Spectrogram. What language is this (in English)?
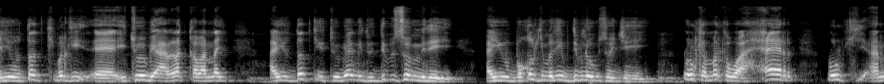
Arabic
